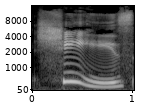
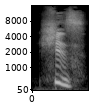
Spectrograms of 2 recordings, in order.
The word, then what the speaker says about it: she's: It sounds more like We don't say she's, we say shiz.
